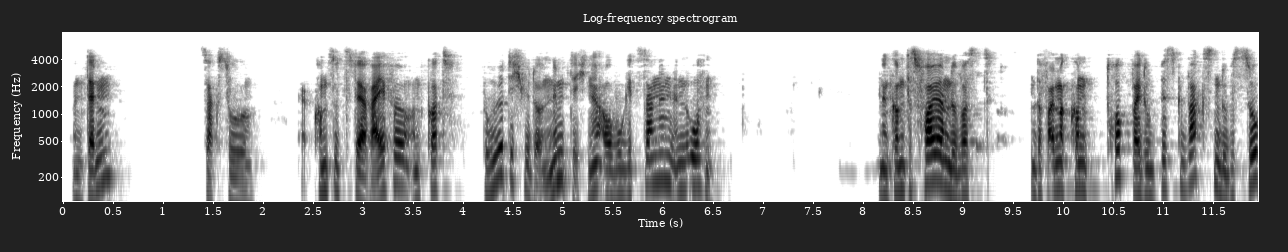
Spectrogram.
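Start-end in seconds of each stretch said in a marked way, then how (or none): none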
